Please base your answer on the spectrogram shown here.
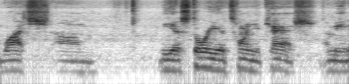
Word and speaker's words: Kach: The Tanya Cash story. And remember, Cash is spelled Kach.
